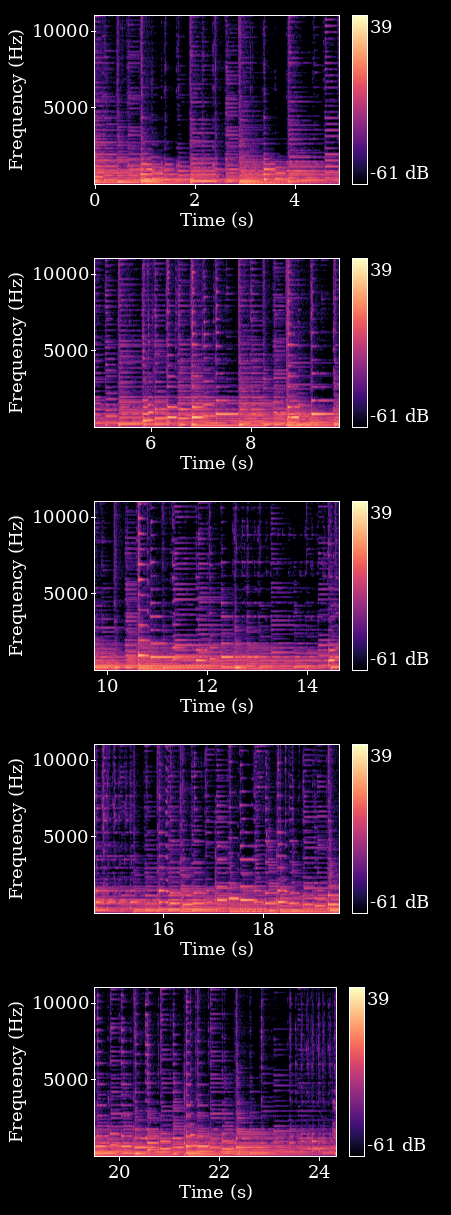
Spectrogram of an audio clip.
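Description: Instrumental acoustic string music: a quick plucked mandolin melody over held guitar chords that change every second or two.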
